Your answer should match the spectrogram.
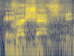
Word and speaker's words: Krasinski: Did I pronounce it wrong all the time? – Krasinski. Yeah, there you got it.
